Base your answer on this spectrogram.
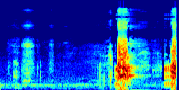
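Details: A one-year-old boxer in a yard reacts to a caterpillar. Soft snuffling and whines build to a loud, sharp bark, followed quickly by a shorter second bark.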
